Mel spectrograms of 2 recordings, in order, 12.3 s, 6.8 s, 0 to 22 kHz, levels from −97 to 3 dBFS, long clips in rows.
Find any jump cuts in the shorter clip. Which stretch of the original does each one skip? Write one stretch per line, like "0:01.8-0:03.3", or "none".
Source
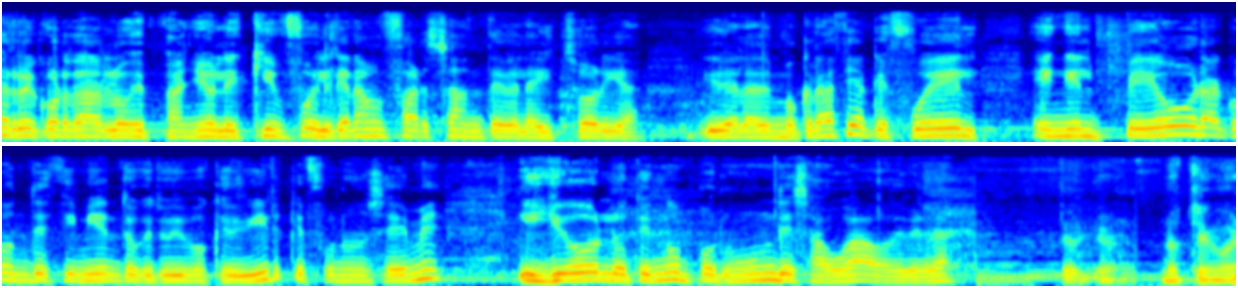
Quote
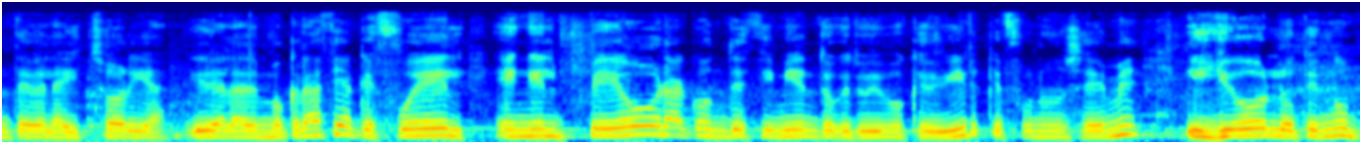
0:03.2-0:03.4
0:05.0-0:05.1
0:08.5-0:08.6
